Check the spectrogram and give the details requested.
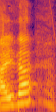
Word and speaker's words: Aida: próximo, la otra Aida, creo que ha dicho Junko que se pronuncia Aida, va a tener un cojón de cartas que van a ser como munición.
